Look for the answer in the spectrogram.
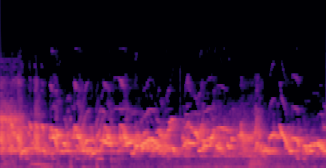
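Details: Caged Oriental magpie-robins singing against each other at a Sindanglaut Sunday practice contest, second session: bright, rapid twittering and rising whistles densely layered, a faint voice in the background.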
